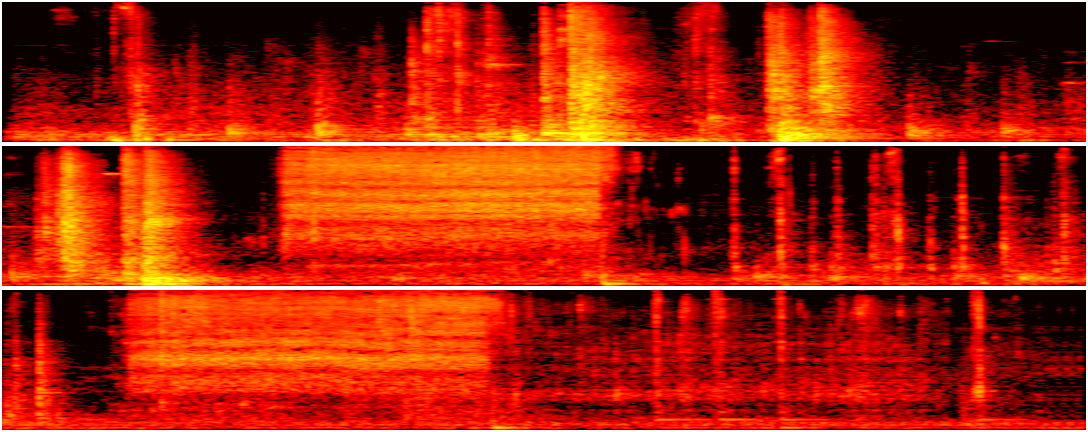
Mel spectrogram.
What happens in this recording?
I opened the bathroom door and walked inside. Then I turned on the tap and running water is audible for a while. I used the soap dispenser and turned the tap off.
